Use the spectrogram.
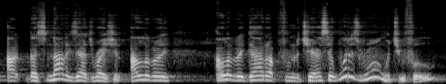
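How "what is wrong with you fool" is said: put-on high, rising retort at the boy; preacher retells scolding his barber, high and incredulous; retold outburst. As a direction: snap it out high, in disbelief. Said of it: "I'm not exaggerating".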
